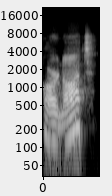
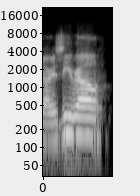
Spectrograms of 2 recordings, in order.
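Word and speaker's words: R₀: the basic reproduction number sometimes pronounced are not British people call zero not I call it R zero you can call it or not or just the basic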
